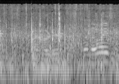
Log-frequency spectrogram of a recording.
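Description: People talking over a steady background noise of water and wind on a small boat.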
